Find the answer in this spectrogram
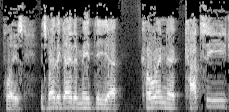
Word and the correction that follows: Koyaanisqatsi: trilogy. If I'm saying that right. – Koyaanisqatsi.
